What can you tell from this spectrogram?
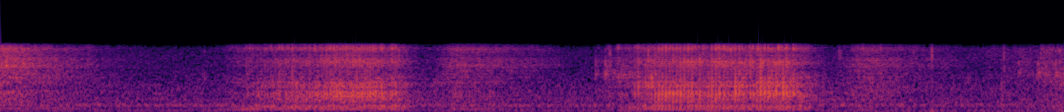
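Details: Rhythmic, harsh snoring that swells and fades with each breath, about two breaths in five seconds: ordinary snoring.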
